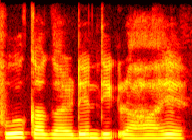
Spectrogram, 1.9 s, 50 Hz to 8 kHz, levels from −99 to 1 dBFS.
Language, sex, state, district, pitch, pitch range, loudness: Hindi, female, Arunachal Pradesh, Papum Pare, 205 Hz, 195-210 Hz, -16 LUFS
